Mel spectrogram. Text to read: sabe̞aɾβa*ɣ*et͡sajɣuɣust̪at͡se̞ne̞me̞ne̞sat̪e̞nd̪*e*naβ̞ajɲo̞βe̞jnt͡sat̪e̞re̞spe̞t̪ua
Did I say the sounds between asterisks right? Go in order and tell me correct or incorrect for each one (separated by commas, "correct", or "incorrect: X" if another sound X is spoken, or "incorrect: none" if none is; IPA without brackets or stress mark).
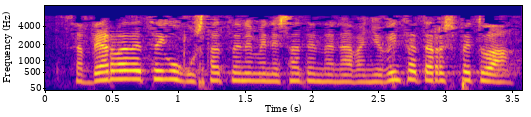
incorrect: ð, correct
